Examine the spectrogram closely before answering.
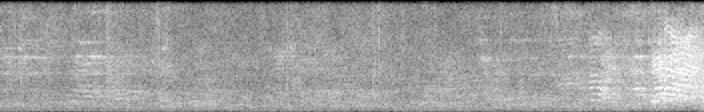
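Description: A group of young children chatters and calls out in a large echoing hall.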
